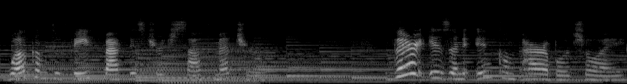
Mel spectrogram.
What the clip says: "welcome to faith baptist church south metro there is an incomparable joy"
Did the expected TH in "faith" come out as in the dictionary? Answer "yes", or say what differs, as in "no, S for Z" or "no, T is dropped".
yes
